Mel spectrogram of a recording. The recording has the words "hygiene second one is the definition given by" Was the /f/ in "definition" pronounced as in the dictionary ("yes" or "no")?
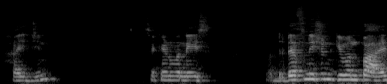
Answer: yes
